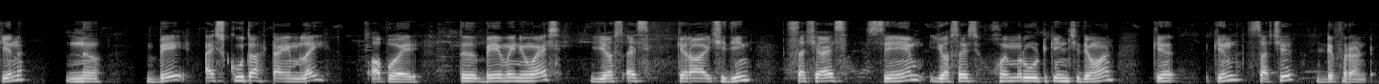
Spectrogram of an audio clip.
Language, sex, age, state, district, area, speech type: Kashmiri, male, 30-45, Jammu and Kashmir, Anantnag, rural, spontaneous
